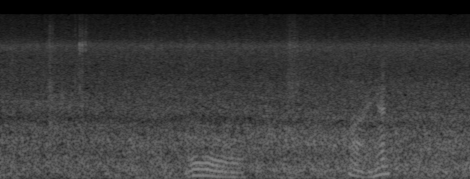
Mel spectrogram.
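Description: A small waterfall and clear stream at a little dam beside a wooden footbridge give a steady, close rush of water throughout, with a few brief spoken words over it.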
